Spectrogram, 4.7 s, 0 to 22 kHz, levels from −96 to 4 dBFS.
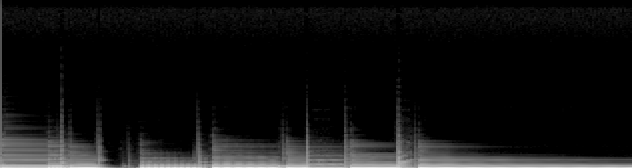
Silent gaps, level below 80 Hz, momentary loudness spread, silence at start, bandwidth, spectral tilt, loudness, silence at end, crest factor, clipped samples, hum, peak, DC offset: none; -14 dBFS; 5 LU; 0 s; 2.5 kHz; -13 dB/octave; -14 LUFS; 0 s; 10 dB; under 0.1%; 60 Hz at -30 dBFS; -2 dBFS; under 0.1%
